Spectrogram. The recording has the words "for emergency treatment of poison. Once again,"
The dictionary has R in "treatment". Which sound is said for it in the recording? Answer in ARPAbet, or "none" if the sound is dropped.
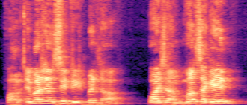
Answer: none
